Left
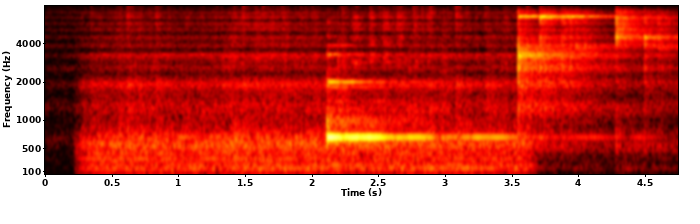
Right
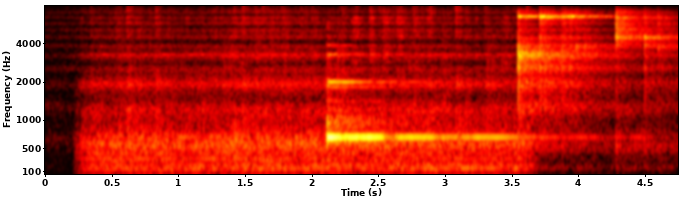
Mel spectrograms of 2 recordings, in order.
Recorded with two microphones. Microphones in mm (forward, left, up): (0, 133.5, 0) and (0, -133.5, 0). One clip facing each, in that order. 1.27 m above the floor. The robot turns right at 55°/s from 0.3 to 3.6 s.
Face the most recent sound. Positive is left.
turn(degrees=-15)  # may be behind; listen again after turning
